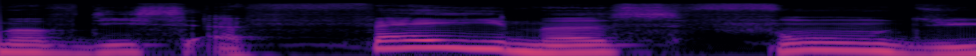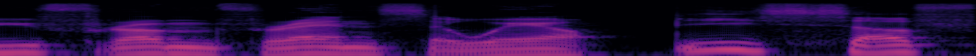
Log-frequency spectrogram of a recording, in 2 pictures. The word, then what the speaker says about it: fondue: you will say burginian the e at the end of fondue is totally silent so do not pronounce it I hope you enjoyed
